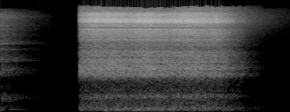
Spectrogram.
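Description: human body sound, breathing in through nose

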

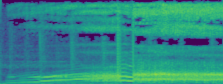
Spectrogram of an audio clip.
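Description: animal, cow mooing

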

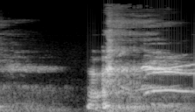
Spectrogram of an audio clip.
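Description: human body sound, sneeze

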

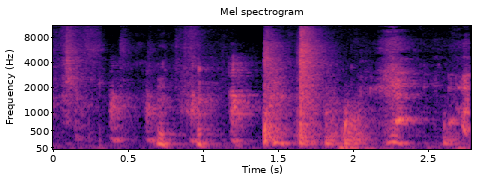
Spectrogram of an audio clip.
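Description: animal, dog whimpering

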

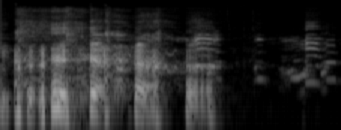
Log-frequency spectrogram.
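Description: bird, goose honking

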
